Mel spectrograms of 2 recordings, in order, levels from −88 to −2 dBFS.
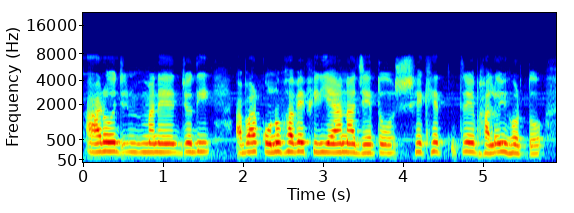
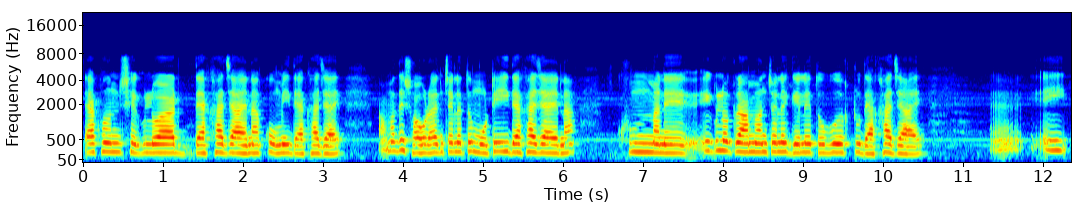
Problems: constant background noise, background conversations at intervals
